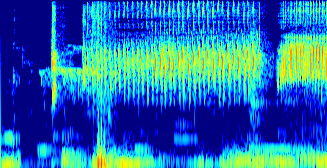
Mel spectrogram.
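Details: Belgian canary singing, played to make other canaries sing: a sharp note, then a fast buzzy pulsed trill lasting nearly two seconds, followed by a higher rolling trill.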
